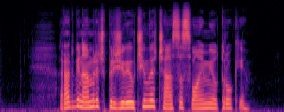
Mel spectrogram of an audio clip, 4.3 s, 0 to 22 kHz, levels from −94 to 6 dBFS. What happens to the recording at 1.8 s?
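Nothing goes wrong at 1.8 s; the speech there plays through intact, with no dropout, click or distortion.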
